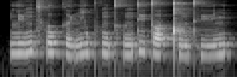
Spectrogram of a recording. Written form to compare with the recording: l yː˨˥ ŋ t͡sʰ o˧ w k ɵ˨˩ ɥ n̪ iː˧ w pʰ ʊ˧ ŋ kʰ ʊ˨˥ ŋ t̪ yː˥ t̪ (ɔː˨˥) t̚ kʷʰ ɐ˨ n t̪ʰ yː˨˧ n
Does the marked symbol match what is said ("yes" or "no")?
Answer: yes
